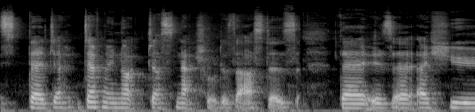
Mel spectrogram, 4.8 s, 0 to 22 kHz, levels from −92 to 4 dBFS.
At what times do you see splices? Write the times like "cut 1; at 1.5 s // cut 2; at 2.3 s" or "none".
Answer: cut 1; at 2.9 s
